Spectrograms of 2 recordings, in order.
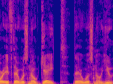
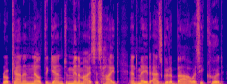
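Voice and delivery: ordinary delivery

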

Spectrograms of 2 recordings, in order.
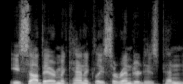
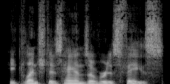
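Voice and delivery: usual speaking voice

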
